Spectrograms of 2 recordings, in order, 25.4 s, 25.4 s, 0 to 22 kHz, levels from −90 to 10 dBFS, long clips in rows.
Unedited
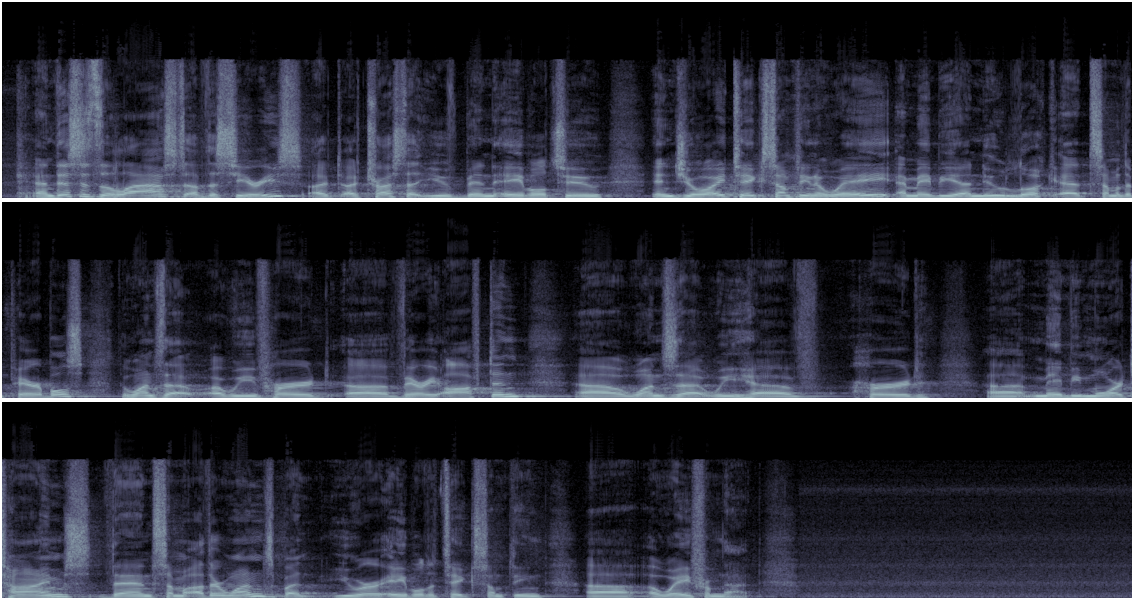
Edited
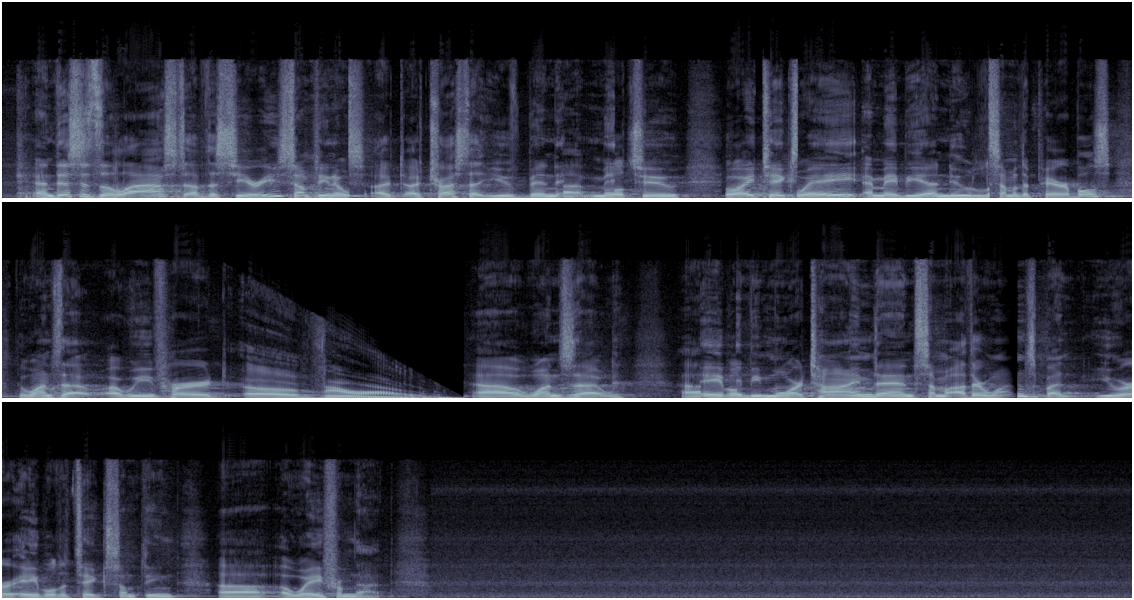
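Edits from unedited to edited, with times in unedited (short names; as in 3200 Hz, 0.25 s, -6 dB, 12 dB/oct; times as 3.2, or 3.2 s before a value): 3.74–4.01 swap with 16–16.38
4.85–5.21 cut
5.74–6.21 move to 2.13
7.65–8.17 cut
10.87 tape stop 1.84 s
13.82–15.34 cut
17.43–17.79 cut
18.6–18.85 studio fade out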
